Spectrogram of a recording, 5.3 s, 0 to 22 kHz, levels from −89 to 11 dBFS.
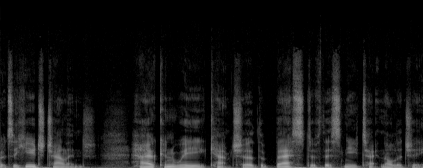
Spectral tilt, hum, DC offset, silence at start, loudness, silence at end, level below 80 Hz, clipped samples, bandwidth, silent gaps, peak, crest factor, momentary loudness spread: -5 dB/octave; none; under 0.1%; 0 s; -31 LUFS; 0 s; -40 dBFS; under 0.1%; 15.5 kHz; none; -12 dBFS; 20 dB; 14 LU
